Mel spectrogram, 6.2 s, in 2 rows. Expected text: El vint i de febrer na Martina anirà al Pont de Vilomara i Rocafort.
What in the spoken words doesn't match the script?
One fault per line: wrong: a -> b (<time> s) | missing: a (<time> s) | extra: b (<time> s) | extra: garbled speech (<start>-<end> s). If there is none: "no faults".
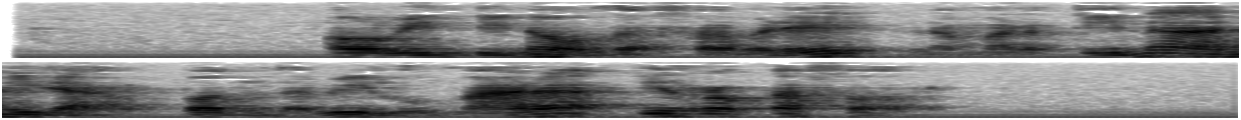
extra: nou (1.3 s)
